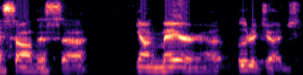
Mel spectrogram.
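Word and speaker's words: Buttigieg: this uh young mayor Buddha judge as you told me his name is pronounced who was the mayor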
